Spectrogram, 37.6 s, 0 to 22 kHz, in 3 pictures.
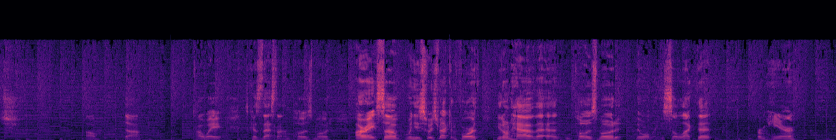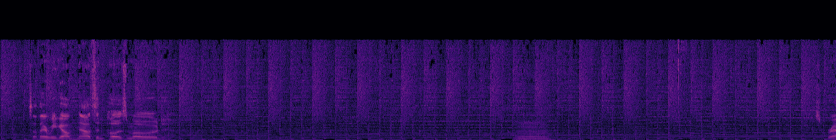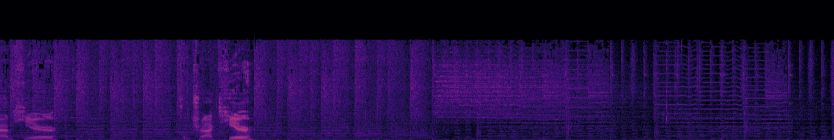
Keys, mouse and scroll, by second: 15.8-17.1 drag, 18.7 ctrl+z, 31.4-33.1 drag, 36.3-37.6 drag.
